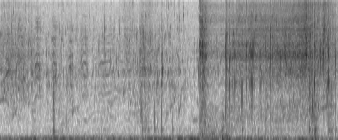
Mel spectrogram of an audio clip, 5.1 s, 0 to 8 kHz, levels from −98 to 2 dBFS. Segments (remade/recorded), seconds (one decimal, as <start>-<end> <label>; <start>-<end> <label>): 0.0-5.1 recorded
